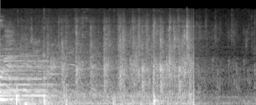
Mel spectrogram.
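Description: A grand piano's final chord fades out, then a few faint, irregular footsteps and knocks that stop abruptly about three seconds in.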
